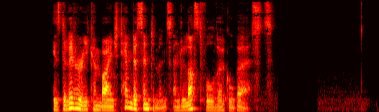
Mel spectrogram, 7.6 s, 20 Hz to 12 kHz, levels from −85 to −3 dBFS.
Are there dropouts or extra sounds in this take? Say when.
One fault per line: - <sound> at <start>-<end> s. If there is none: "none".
none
